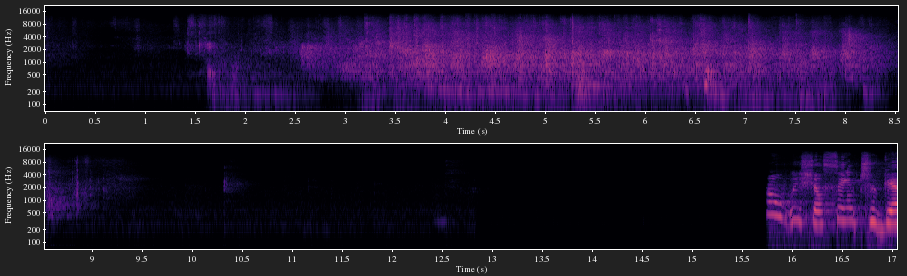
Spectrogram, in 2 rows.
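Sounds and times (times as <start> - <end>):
congregation applauding: 2.1 - 9.1.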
